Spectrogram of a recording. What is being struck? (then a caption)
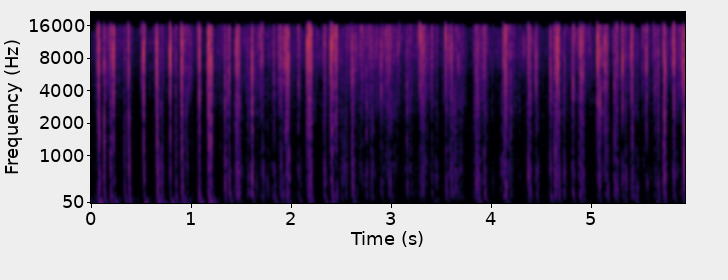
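Handbag of rigid PVC tiles. Fingertips and nails tap and scratch the rigid plastic tiles of a holographic geometric PVC-tile handbag in a fast, irregular stream. Each quiet, dry click dies away almost instantly, with soft scraping between the taps.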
